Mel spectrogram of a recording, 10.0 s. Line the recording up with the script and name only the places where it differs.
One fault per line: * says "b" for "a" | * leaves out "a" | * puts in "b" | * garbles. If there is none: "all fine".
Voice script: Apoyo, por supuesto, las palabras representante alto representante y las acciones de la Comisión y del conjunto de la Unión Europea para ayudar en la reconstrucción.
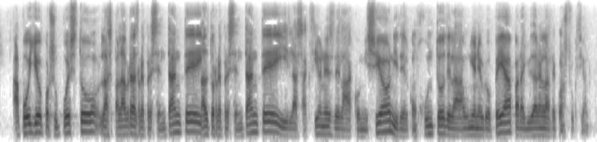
all fine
